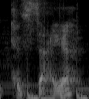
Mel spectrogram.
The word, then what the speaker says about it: cachaça: So I want to pronounce that right. I used Google. That was me using the internet correctly for a change. Uh, Cachaça.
